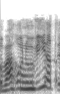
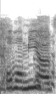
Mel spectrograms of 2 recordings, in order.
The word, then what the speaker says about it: promoviert: Du hast ja auch promoviert in Deutsch. Promomiert.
